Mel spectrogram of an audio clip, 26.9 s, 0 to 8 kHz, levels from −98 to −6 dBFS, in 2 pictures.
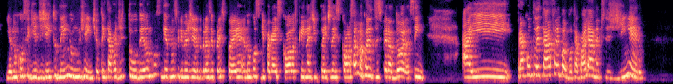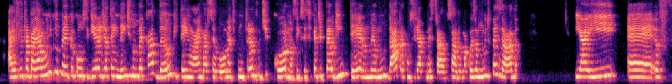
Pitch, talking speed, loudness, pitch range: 255 Hz, 230 wpm, -14 LUFS, 245-285 Hz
